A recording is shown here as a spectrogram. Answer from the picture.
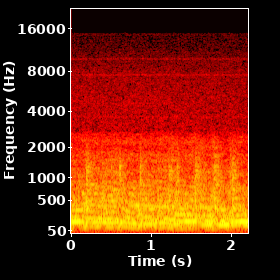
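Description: Hardcore band playing live: distorted electric guitars and bass over drums hit about four or five times a second, heard muffled on a low-fidelity recording.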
